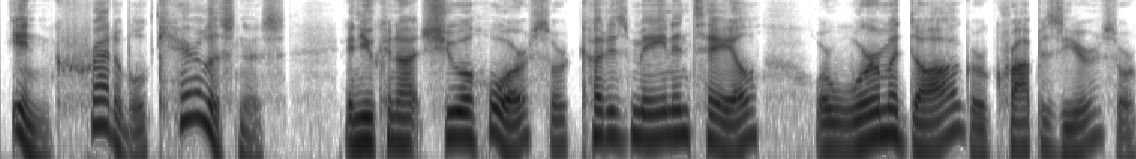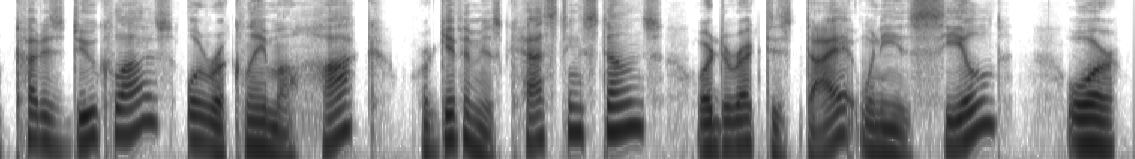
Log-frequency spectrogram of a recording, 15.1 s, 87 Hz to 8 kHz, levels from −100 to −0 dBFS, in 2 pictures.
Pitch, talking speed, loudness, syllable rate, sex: 145 Hz, 180 wpm, -20 LUFS, 4.5 syllables/s, male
